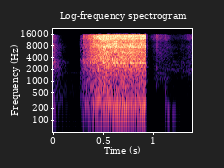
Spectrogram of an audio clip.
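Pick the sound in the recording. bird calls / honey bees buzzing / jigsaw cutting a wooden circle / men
jigsaw cutting a wooden circle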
